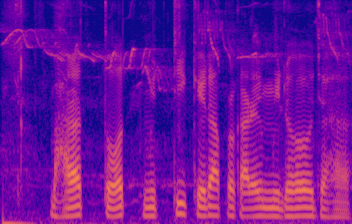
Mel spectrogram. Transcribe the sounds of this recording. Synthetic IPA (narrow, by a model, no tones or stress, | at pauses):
bʱaɾɔt̪ːɔt̪mɹit̪ːikeɾapɾɔkaɾemilɔd͡ʒaɦa̰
